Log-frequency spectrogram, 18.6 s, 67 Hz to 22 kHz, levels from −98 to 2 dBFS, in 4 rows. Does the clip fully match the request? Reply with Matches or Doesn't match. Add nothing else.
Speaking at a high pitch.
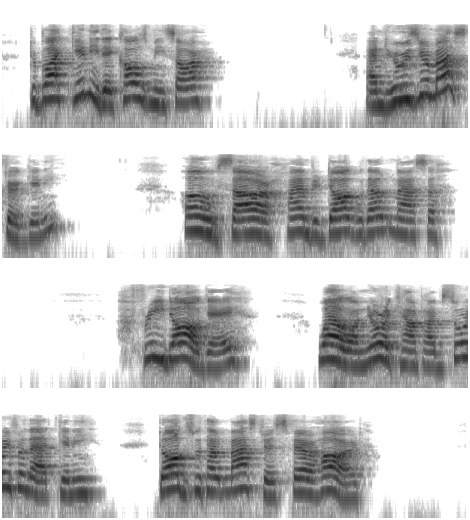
Matches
